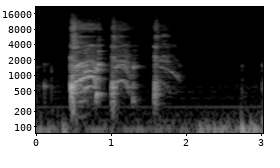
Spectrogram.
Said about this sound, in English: Excuse me one second. I have to cough.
